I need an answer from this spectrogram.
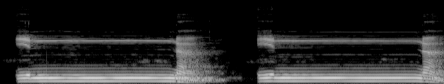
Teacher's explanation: Jadi in dengung dulu baru ke na. · in dengung dulu baru ke na in in jadi inti dari dengung itualahga hidung kita itu berdengung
